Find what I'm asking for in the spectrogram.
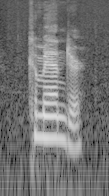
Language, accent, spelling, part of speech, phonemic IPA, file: English, US, commander, noun, /kəˈmændɚ/, En-us-commander.ogg
- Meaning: 1. One who exercises control and direction of a military or naval organization 2. A naval officer whose rank is above that of a lieutenant commander and below that of captain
